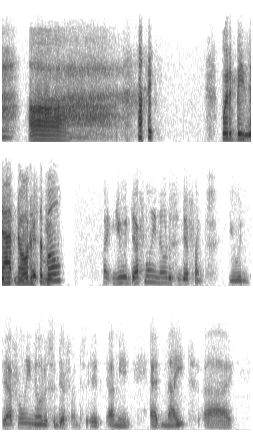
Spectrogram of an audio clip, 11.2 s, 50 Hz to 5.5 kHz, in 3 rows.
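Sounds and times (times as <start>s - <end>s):
person taking a deep breath: 0.0s - 2.0s
speech: 0.4s - 0.8s, 2.0s - 2.4s, 3.3s - 11.0s.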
